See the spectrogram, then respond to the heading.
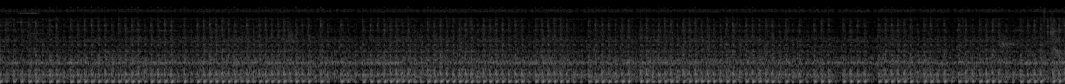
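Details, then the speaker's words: Yamaha Nouvo LC scooter that was losing throttle, stalling and sometimes not starting, caused by a dirty carburetor; after repair it holds a steady, smooth, even idle with no misses, knocks or hunting. "nghe rất chi là êm thì khi xe đã nấu lên rồi thì các bạn trẻ test thử bằng cách là các bạn trẻ đi thử xe giúp cho mình"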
